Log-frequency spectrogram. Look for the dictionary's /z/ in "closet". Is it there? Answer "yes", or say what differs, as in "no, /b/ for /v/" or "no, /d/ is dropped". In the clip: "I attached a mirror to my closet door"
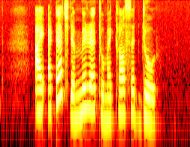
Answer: no, /s/ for /z/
